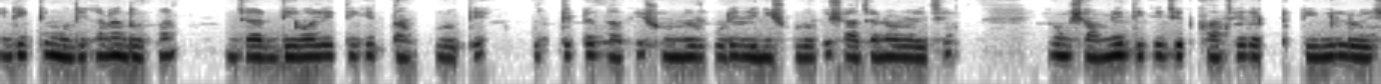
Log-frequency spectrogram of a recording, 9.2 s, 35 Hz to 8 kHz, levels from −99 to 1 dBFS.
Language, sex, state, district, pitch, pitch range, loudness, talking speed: Bengali, female, West Bengal, Purulia, 215 Hz, 200-225 Hz, -16 LUFS, 150 wpm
